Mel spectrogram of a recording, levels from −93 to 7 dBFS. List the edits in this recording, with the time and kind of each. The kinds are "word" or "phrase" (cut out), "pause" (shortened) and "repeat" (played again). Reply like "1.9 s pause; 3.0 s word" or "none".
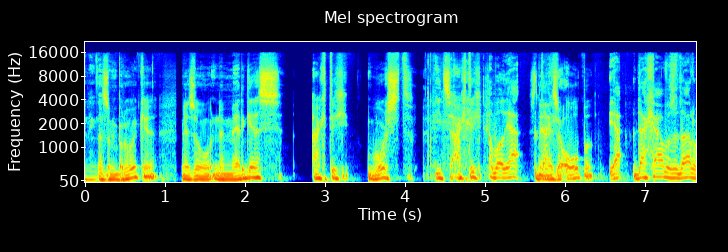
1.1 s pause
